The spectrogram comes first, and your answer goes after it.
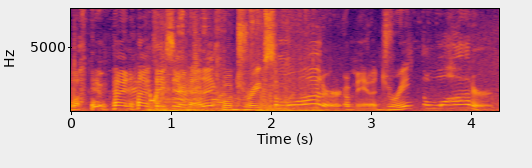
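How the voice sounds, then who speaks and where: An animated man at a moderate pace amid noticeable background noise. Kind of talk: casual live stream chat while gaming.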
